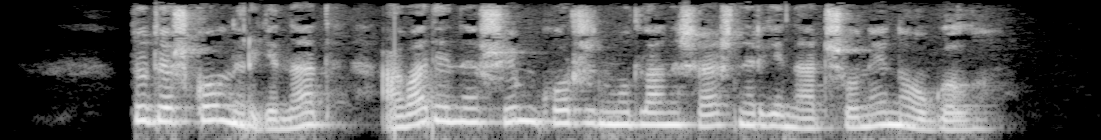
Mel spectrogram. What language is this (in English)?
Mari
